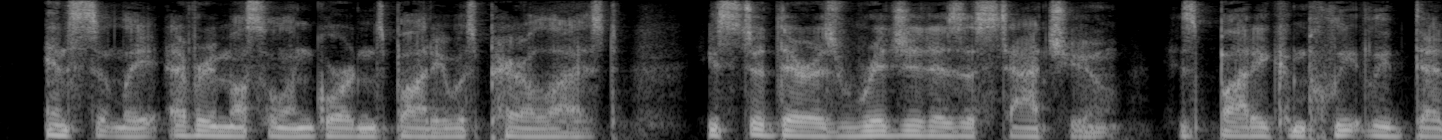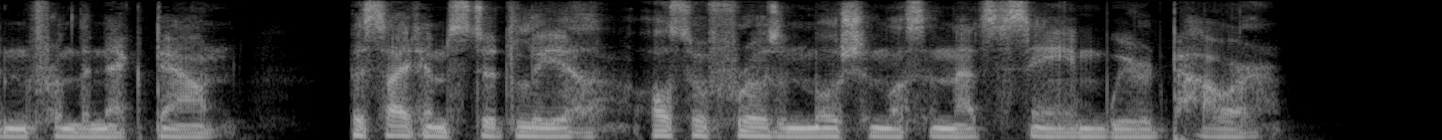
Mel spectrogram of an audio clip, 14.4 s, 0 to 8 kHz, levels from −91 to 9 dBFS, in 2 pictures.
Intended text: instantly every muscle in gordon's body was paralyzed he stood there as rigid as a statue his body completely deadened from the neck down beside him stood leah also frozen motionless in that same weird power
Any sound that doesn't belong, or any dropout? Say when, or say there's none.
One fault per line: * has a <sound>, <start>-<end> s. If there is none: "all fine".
all fine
